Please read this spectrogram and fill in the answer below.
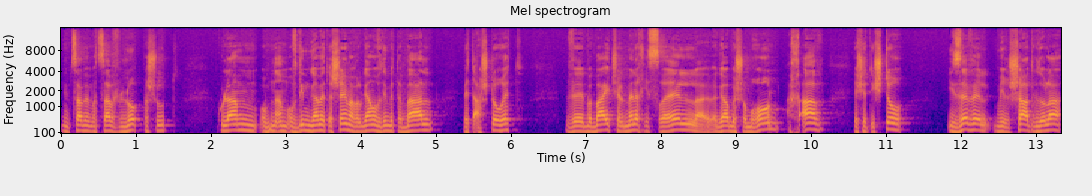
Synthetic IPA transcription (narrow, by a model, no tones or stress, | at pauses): nimt͡sabe̞mat͡savlo̞paʃut̪ | kulamonamovd̪imɡametaʃe̞mavalɡamo̞vd̪imet̪abaːl | vetaːʃto̞ʁe̞t | vebebajitʃe̞lme̞le̞χisʁaʔe̞l̰a̰ɡaʁbeʃo̞mʁo̞naχʔav | jeʃetiʃto̞ | ʔize̞ve̞lmiʁʃaːt̪ɡd̪o̞la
